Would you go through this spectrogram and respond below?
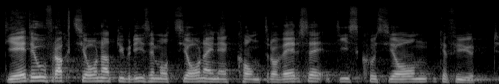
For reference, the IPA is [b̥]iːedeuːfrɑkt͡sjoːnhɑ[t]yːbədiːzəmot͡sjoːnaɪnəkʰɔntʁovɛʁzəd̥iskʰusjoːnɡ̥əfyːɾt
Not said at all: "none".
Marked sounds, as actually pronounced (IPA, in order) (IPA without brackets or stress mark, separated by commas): d̥, t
